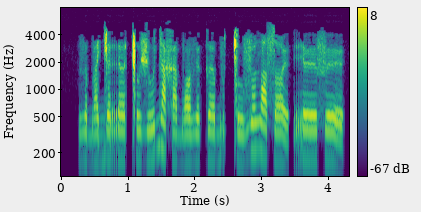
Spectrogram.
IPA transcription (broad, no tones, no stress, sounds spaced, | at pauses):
ð ə b a ɟ ə r əː ǁ u ʒ u d a x a b ɔ ð ø k əː b u ǀ u v u ðˤ e sˤ ø | r øː f ø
